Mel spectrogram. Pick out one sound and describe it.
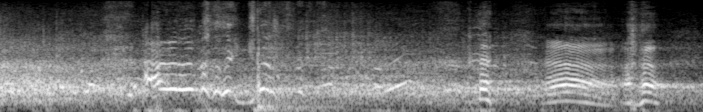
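A man speaks loudly and theatrically.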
